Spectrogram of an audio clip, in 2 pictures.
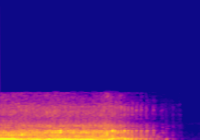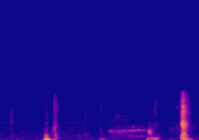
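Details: Push mower that would only start on starting fluid, after repairs: engine fires and runs evenly for about two seconds with a steady beat before winding down; it runs normally.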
